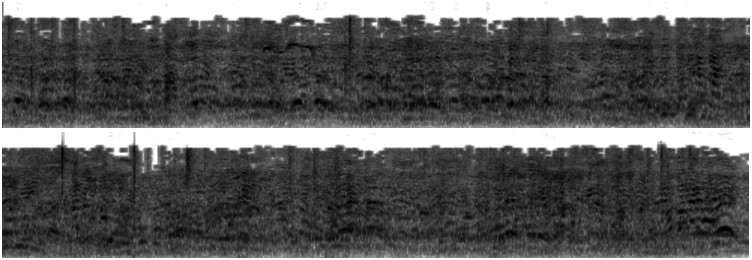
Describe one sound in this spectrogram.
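A crowd of men talk and shout loudly over one another, close by.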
